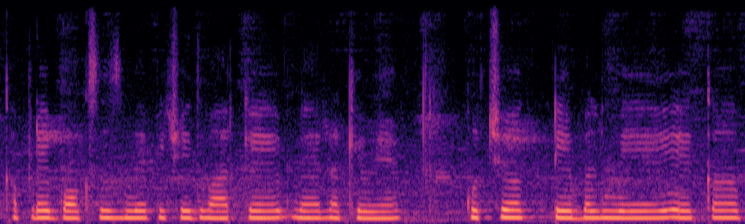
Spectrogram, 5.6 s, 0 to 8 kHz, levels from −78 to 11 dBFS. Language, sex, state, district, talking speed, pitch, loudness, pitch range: Hindi, female, Punjab, Kapurthala, 150 wpm, 245 Hz, -15 LUFS, 245-255 Hz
